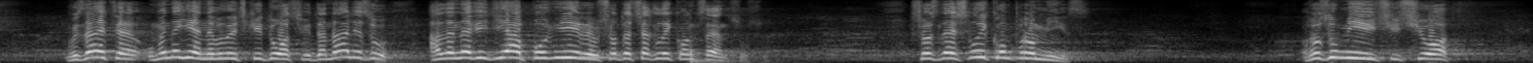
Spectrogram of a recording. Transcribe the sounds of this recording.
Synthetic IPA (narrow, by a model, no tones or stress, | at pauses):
ʋɪznɑjet̪ɛumɛnɛjɛneʋelˠɪt͡ʃkɪjd̪ɔsʲʋʲid̪ɐnɑlʲizʊɐlˠɛnɑʋʲitʲjapɔʋʲiɾɪwʃt͡ʃɔd̪ɔsʲɐɦlˠɪkɔnsɛnsʊsʊ̥ | ʃt͡ʃɔznɐjʃlˠɪkɔmpɾɔmʲis | rɔzʊmʲijʊt͡ʃɪʃt͡ʃɔ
